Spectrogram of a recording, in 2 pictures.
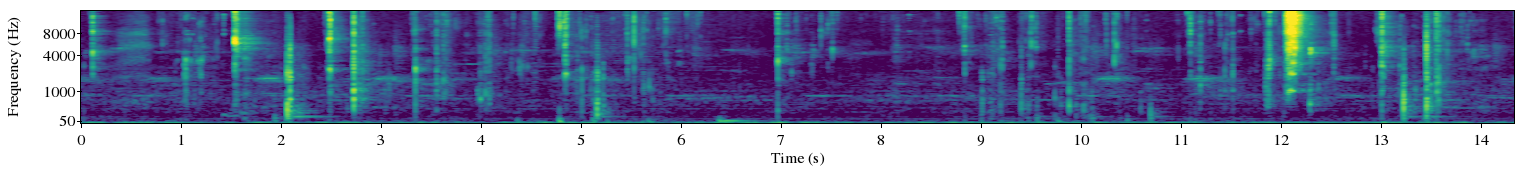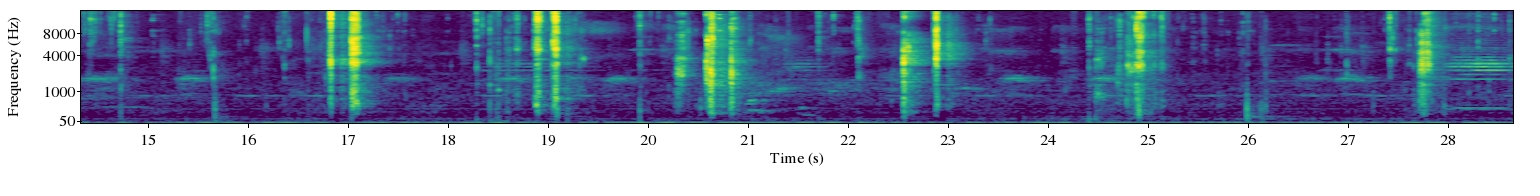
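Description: Close-up eating sounds of a person eating fish head by hand: wet chewing, lip smacks and sucking, with sharp clicks every second or two.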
